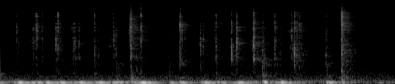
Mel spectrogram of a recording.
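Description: Rapid typing on a computer keyboard while entering labels into an Excel spreadsheet, a steady run of close, crisp key clicks with a low hum underneath and no talking.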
